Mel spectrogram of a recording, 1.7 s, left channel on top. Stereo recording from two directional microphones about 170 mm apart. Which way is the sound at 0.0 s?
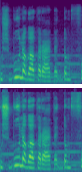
30° right (ahead or behind).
